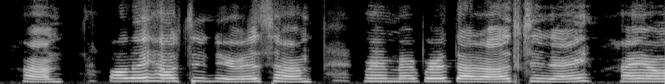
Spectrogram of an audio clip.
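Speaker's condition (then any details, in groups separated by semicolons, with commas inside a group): ALS; diagnosed in early 30s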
